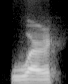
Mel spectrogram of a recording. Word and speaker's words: worked: número 1, es que cuando hay un verbo terminando en un sonido que es voiceless, como k, el pasado se va a pronunciar como el sonido t. Entonces, yo digo work en presente, worked en pasada.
